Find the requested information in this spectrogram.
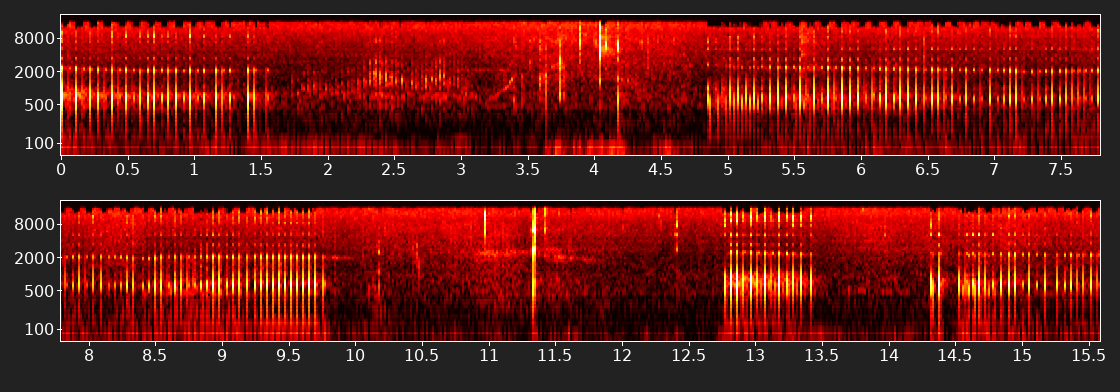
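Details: A kitten purrs in long bursts, fast and rhythmic. Quiet gaps between them are broken by faint rustles and taps.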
